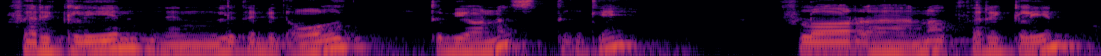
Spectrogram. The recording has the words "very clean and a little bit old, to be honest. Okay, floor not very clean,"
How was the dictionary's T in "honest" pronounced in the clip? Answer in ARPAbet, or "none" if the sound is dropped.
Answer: T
